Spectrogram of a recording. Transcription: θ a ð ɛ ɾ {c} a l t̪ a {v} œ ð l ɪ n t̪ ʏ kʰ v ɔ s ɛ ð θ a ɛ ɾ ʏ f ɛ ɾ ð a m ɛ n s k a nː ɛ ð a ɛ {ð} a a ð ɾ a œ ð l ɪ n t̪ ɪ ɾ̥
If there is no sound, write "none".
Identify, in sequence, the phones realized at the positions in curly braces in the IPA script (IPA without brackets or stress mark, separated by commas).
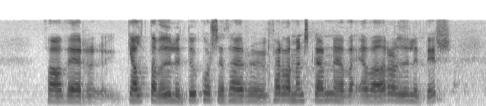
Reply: c, v, ð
